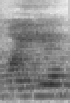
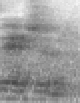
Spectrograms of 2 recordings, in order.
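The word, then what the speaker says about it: major: इसे बच्चे मेजर पढ़ने की बजाय मैयर पढ़ते हैं. आप भी पढ़ते होंगे बहुत सारे मैयर. It's wrong pronunciation. आपने कहां से सीखी? पैदा होते तो नहीं पता था. आपकी गलती नहीं है. डू not feel ashamed of. लेकिन इसका एक्चुअली प्रोनाउंसिएशन इज मेजर.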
